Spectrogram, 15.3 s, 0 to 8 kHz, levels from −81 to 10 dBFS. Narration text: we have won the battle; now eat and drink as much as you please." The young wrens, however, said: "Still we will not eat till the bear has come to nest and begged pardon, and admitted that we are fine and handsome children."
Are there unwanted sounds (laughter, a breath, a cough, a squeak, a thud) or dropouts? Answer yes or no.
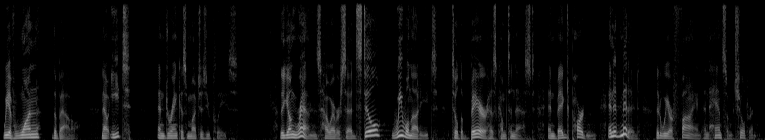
no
